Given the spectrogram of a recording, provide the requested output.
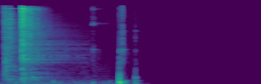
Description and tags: The offering part of mass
